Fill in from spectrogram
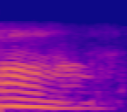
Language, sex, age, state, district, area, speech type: Nepali, female, 45-60, West Bengal, Darjeeling, rural, conversation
